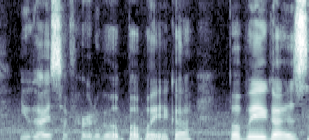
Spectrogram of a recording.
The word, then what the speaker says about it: Baba Yaga: Wick is Baba Yaga but it's Baba Yaga not Baba Yaga Baba like the Russians have like a whole thing about pronunciation and where you put the it's called udya in Russian but it's like the the punch what syllable the emphasis on which syllable.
